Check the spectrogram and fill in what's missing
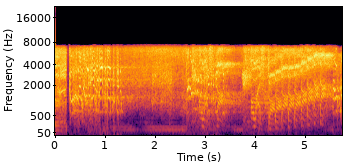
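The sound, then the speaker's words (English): A voice imitates a turkey gobbling, a loud burst of rapid warbling syllables repeated in a few rising and falling runs, with no other sounds around it. “I'm a turkey. Waka waka waka loo.”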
